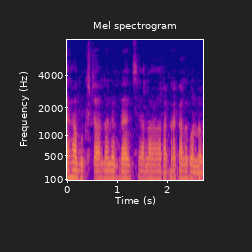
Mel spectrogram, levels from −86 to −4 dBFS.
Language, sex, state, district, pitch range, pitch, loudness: Telugu, male, Andhra Pradesh, Guntur, 110-115 Hz, 110 Hz, -32 LUFS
